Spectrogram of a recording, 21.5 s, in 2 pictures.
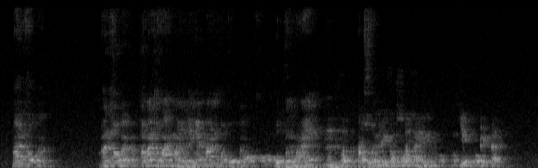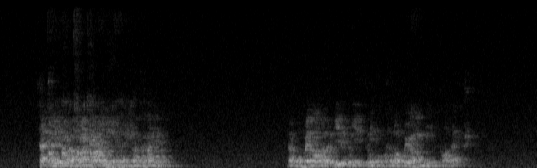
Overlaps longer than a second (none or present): present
